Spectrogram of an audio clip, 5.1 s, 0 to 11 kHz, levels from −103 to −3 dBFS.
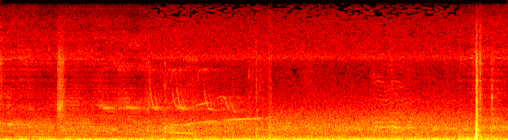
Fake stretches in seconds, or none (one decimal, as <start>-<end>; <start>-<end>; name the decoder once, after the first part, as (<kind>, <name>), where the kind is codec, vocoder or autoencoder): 0.0-1.5 (codec, SNAC); 4.6-5.1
